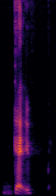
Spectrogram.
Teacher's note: V is assimilated by B in end position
